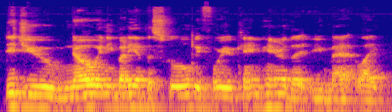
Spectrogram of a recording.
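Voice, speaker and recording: A man with a mid-pitched voice conducting an interview. He rambles and restarts his questions several times before they land. He sounds distant in an echoey room, with faint noise behind him. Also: flat delivery, brisk, warm tone.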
